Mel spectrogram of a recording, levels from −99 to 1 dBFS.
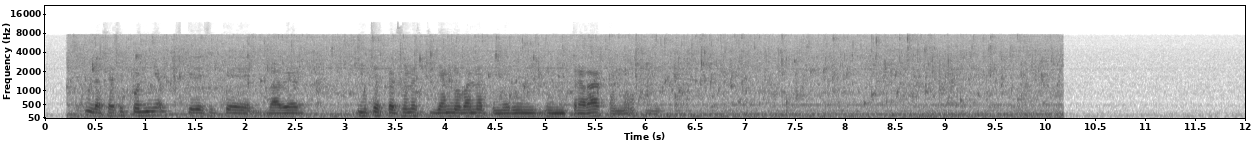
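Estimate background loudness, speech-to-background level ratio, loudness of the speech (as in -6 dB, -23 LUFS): -37.0 LUFS, 8.0 dB, -29.0 LUFS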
